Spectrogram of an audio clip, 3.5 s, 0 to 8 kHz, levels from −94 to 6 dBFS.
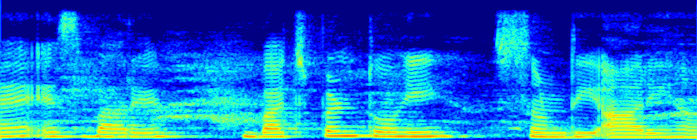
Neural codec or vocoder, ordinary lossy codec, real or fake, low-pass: none; none; real; 7.2 kHz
